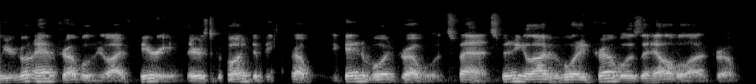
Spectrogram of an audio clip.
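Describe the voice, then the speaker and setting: Fairly quick speech from a man in a Southern US accent. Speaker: relationship coach and seminar leader. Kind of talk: casual interview.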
